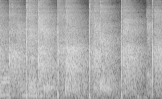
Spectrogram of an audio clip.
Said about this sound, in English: Woo! Round of applause.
